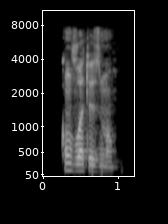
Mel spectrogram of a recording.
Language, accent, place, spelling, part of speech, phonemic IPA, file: French, France, Lyon, convoiteusement, adverb, /kɔ̃.vwa.tøz.mɑ̃/, LL-Q150 (fra)-convoiteusement.wav
- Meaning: 1. covetously 2. greedily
